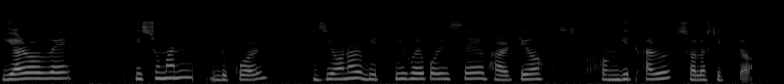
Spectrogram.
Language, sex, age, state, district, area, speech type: Assamese, female, 18-30, Assam, Dhemaji, rural, spontaneous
